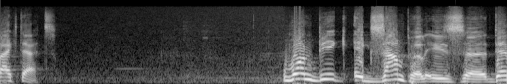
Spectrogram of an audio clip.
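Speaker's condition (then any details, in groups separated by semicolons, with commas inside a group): No condition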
